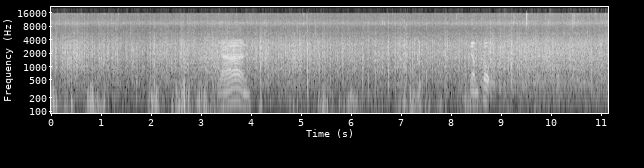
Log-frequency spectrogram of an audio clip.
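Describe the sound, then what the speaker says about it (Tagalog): Steady rain patters and hisses throughout during a flood while people talk close by. "umulan na naman po ulit"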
